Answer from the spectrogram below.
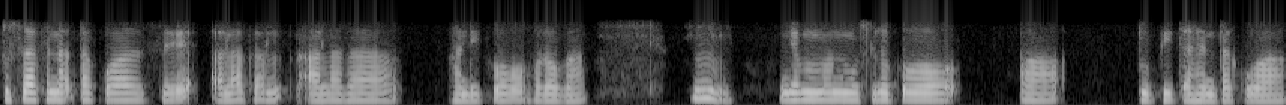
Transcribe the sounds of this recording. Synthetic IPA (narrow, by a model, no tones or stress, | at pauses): pusakʰɛnaʔt̪akɔwasɛa̰lakaa̰laɾa | kʰaɳɖikɔhɔɾɔɡa | h̩ | d͡ʒɛmɔnmuslɛkɔ | tupit̪aɦɛnt̪akɔwa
